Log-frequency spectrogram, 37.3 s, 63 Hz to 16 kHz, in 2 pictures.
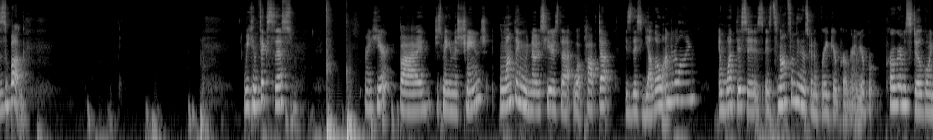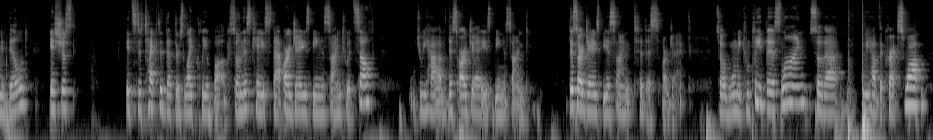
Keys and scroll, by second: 6.5 BackSpace, 35.5 BackSpace.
